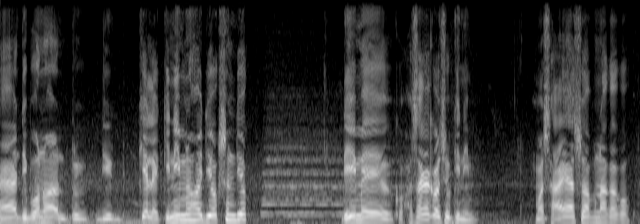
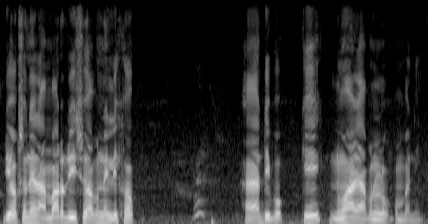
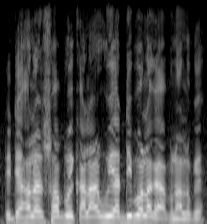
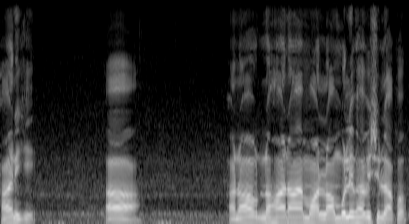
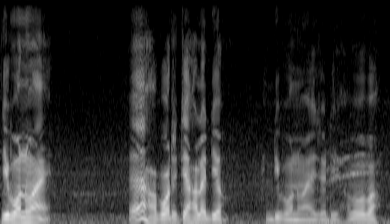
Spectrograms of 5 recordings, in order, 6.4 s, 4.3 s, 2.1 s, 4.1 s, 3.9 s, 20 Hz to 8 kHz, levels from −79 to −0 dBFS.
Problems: background sounds at intervals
